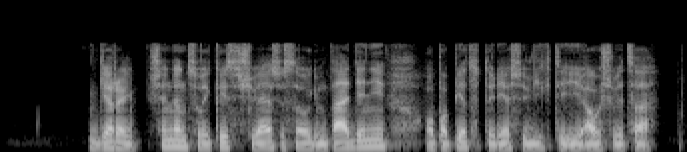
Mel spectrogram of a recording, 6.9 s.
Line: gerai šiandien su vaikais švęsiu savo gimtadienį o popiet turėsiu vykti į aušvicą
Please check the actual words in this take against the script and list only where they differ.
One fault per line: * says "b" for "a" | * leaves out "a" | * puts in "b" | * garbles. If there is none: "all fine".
all fine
